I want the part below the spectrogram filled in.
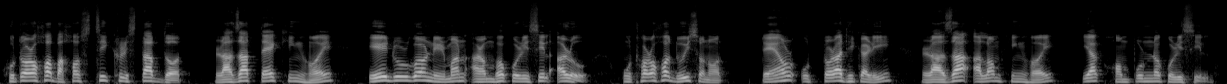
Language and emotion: Assamese, neutral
